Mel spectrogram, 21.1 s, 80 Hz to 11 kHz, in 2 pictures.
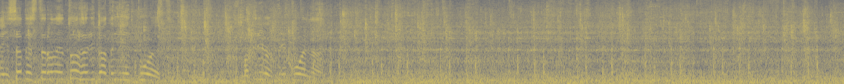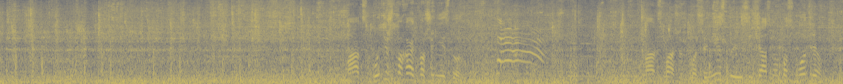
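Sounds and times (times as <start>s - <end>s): freight train wagons rumbling: 0.0s - 21.0s
wheels clattering over rails: 0.0s - 21.0s.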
